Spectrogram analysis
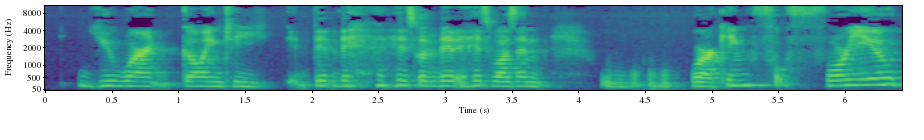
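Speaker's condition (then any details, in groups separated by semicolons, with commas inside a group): Stuttering; intensive program, desensitization, open clean stuttering, dropped vocal flow management, fluency shaping, breathing techniques; uses pausing and rate control, which help reduce stuttering; stuttering still present; repeated sounds, prolonged sounds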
